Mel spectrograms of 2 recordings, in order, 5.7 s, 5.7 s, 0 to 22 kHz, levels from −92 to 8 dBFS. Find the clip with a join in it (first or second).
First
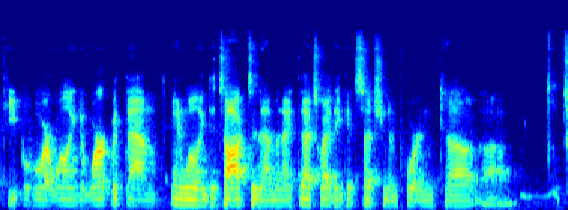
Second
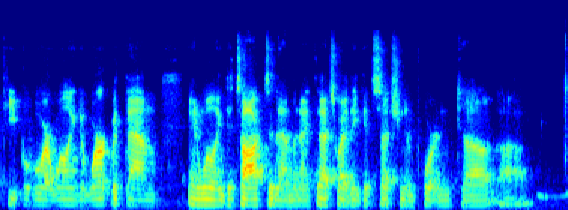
first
